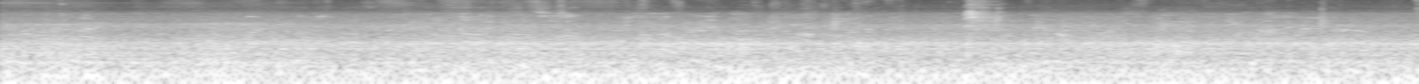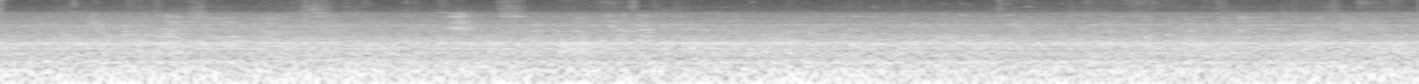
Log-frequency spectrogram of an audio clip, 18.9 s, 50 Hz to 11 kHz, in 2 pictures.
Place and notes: Huangpu District, Shanghai - Line 10 (Shanghai Metro)
from East Nanjing Road Station to Laoxime Station, Binaural recording, Zoom H6+ Soundman OKM II
Huangpu, Shanghai, China, 30 November 2013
